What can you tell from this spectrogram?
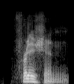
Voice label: "Frisian", American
